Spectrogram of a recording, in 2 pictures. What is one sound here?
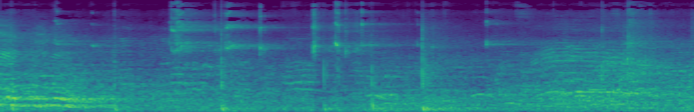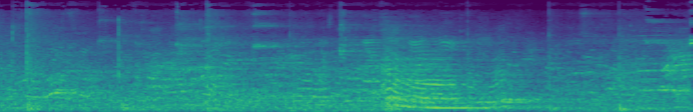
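Sneakers squeak on the court.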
